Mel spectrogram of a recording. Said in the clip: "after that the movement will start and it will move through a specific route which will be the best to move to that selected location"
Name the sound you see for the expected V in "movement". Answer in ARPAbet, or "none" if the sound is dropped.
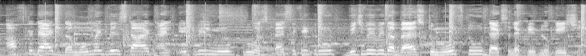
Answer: none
